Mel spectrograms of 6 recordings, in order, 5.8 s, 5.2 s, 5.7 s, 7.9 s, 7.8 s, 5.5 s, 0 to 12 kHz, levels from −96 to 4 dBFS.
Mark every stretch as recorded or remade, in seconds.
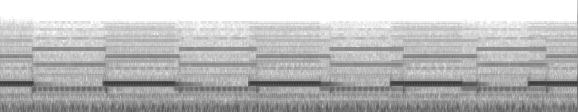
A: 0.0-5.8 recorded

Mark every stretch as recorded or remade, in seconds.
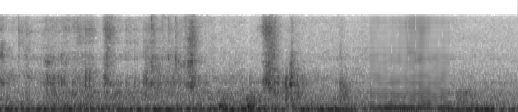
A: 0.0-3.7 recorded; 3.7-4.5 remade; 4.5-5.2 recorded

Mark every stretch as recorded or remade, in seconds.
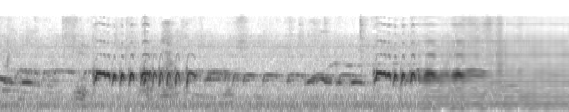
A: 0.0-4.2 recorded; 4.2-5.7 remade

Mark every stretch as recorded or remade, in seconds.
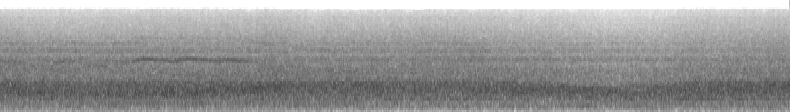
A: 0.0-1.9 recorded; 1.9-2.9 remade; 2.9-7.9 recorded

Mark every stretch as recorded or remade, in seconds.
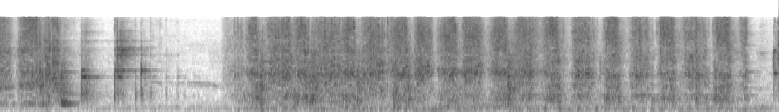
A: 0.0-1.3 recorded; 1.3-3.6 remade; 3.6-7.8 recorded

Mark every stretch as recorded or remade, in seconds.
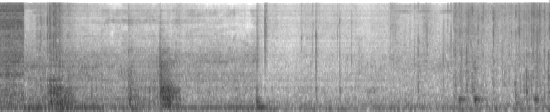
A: 0.0-0.6 recorded; 0.6-3.9 remade; 3.9-5.5 recorded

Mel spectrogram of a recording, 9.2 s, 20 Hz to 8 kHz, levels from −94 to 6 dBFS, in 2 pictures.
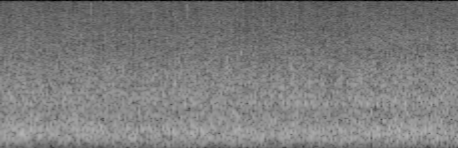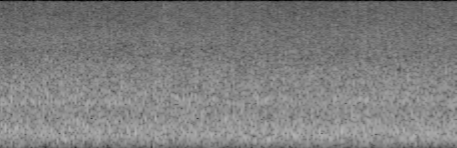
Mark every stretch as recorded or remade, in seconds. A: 0.0-9.2 recorded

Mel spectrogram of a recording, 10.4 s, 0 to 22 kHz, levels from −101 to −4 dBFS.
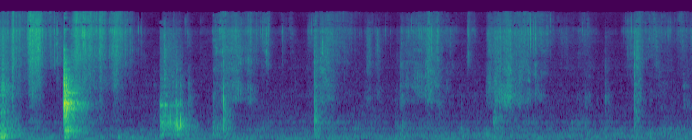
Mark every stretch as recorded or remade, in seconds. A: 0.0-10.4 recorded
